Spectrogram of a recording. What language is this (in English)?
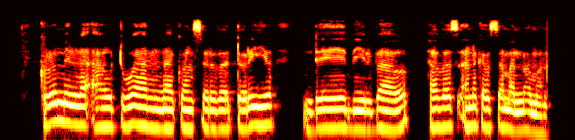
Esperanto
